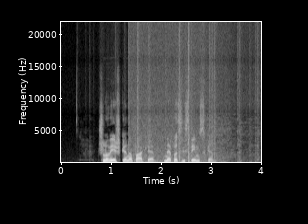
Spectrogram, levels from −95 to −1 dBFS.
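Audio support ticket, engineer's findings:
Background level pumping across the whole clip: noise drops away in gaps, swells back under speech. Noise suppressor artifacts, noise suppression stage. Bands judged steady noise attenuated per frame, about 12 dB cut, so the floor tracks speech activity. Room noise climbs about 19 dB near 1.5 s, sitting about 18 dB below speech.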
